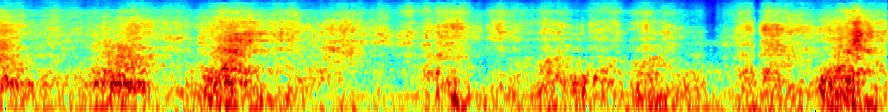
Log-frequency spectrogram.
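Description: Close-miked cardboard packaging of Bee's Wrap food wraps being handled and rubbed by fingers: a soft rustling that swells and fades several times.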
